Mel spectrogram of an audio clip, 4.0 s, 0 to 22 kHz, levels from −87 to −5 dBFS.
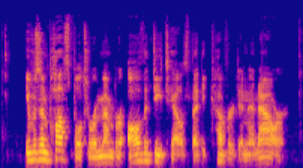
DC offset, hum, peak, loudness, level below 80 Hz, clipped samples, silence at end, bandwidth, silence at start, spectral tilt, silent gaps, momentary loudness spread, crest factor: under 0.1%; none; -2 dBFS; -19 LUFS; -60 dBFS; under 0.1%; 0.25 s; 16 kHz; 0.35 s; -5 dB/octave; none; 7 LU; 18 dB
